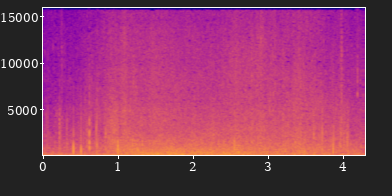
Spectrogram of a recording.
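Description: A steady rushing noise with scattered crackles and pops, starting abruptly out of silence as the opening texture of an instrumental post-rock track.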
